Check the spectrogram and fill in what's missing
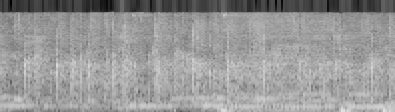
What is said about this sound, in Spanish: Míralo, dame un plano. Mira, qué belleza, Un aplauso para este público increíble.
